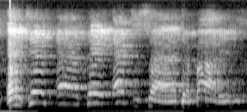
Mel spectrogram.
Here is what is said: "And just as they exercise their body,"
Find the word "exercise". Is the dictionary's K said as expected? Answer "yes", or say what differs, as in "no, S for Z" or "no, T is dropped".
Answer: yes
